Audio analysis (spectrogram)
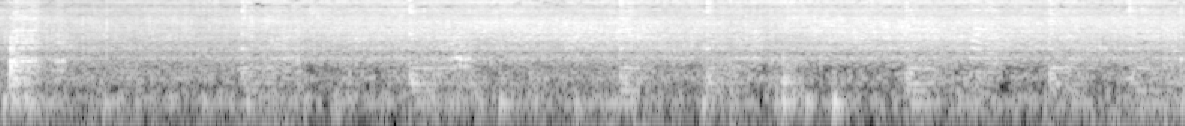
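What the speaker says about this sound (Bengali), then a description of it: "এর মধ্যে ডাঁটাটা দিয়ে দিই" Boiled, drained vegetable stalks are tipped into a pan of spices frying in oil, raising a loud, steady sizzle that hisses continuously with faint stirring scrapes and no talking.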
